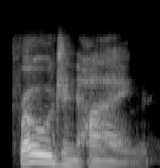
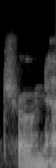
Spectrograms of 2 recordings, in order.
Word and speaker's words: Trondheim: It is Trojanheim. Trojan like the horse, Heim like the doll. No, I pronounced it incorrectly. Okay. Tronheim. Can you put this in notes or?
